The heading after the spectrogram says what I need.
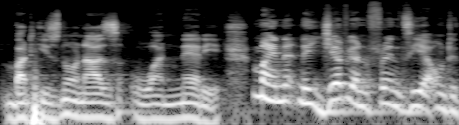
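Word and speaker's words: Nwaneri: W not w w meaning that the N is silent and it's not pronounced but by the way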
